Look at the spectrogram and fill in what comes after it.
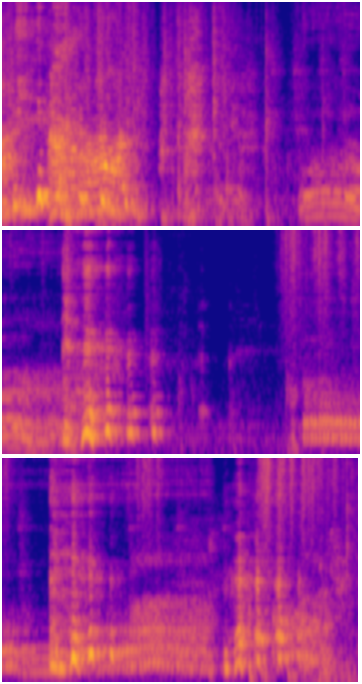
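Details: Female Cairn Terrier unable to contain her excitement over a walk, producing repeated wavering, yodel-like whines and grumbles, while a person talks and music plays.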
